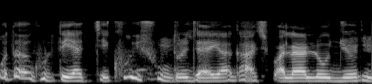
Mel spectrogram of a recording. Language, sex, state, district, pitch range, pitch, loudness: Bengali, male, West Bengal, Kolkata, 160-260 Hz, 165 Hz, -19 LUFS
